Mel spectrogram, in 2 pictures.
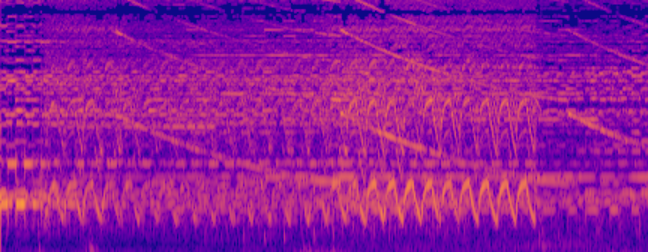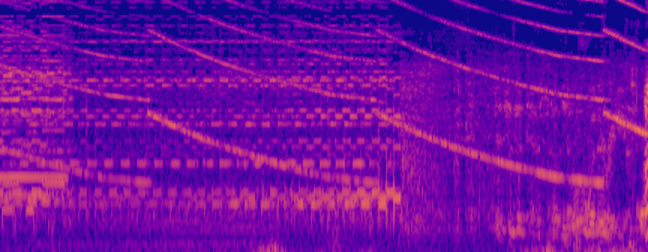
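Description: Several NOAA weather alert radios sounding their alarms together for a weekly test / tornado drill, a layered mix of fast warbling tones and repeated falling chirps. The warbling drops out about seven seconds in, and other tones stop around ten and fourteen seconds, leaving the falling chirps running.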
